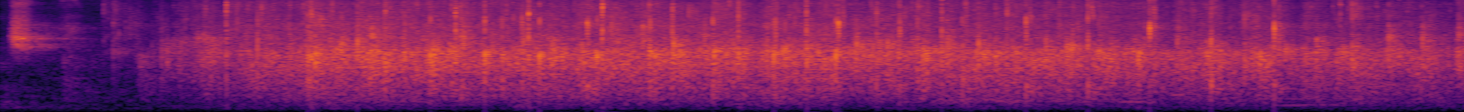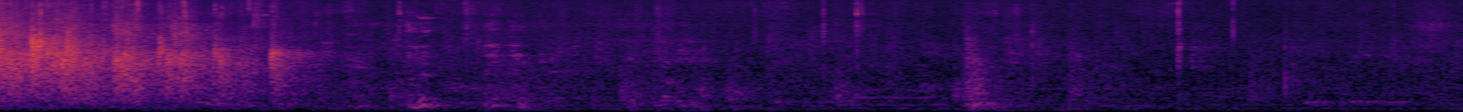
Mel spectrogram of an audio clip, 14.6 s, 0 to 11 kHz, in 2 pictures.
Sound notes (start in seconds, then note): 0.5 applause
